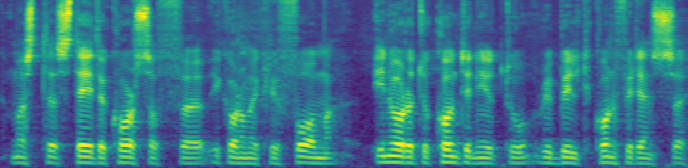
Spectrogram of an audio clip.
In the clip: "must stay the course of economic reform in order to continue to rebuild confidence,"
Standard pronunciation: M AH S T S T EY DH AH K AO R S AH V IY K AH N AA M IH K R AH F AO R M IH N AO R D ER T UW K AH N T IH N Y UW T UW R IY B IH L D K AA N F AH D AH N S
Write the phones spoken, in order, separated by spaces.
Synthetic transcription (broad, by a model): M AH S T S T EY DH AH K AO R S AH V IY K AH N AA M IH K R AH F AO R M IH N AO R D ER T UW K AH N T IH N Y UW T UW R IY B IH L D K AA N F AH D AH N S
